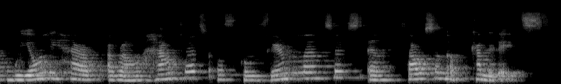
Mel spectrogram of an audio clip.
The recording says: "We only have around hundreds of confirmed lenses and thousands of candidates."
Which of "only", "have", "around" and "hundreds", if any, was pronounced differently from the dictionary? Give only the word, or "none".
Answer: hundreds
